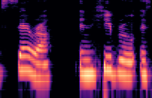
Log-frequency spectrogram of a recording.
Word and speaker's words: Sarah: last syllable so your name can be Sarah or Sarah depending on what syllable is stress Sarah or Sarah in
